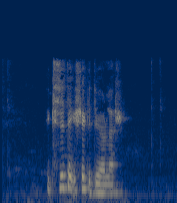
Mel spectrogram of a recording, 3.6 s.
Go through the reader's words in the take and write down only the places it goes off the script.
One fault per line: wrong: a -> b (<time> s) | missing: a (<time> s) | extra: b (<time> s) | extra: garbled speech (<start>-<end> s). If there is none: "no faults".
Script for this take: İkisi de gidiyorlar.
extra: işe (1.4 s)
